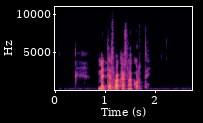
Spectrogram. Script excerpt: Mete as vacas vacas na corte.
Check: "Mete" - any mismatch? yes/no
no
